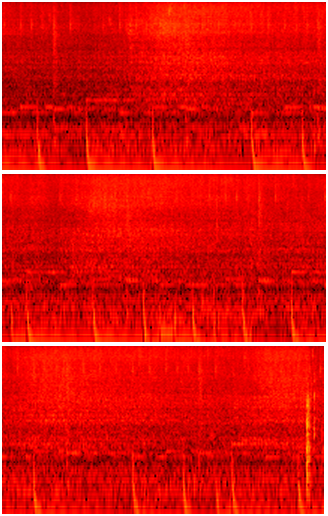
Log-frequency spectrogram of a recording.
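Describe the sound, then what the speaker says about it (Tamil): Kara bonda batter of wheat flour and idli batter fries in hot oil with a dense, continuous sizzle and popping crackle, steady and close with no talking. "இப்போ நம்ம கொஞ்சமாக கையில் எடுத்து ஆயிலில் சேர்த்துடலாம்"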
